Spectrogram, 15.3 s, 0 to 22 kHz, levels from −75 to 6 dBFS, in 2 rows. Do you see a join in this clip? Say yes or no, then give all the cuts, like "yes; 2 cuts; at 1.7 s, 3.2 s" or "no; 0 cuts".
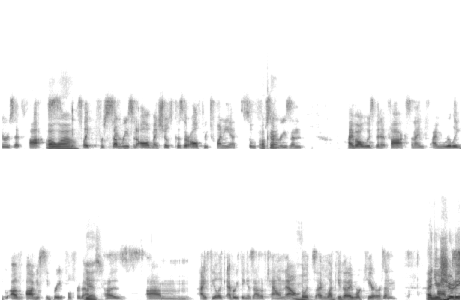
yes; 2 cuts; at 12.6 s, 14.0 s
